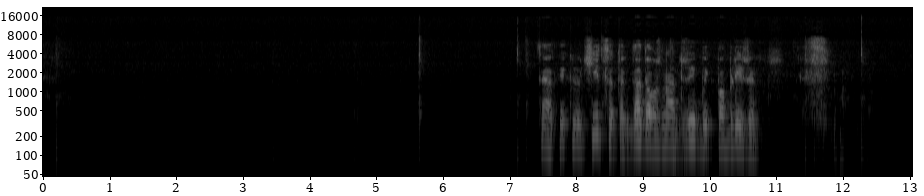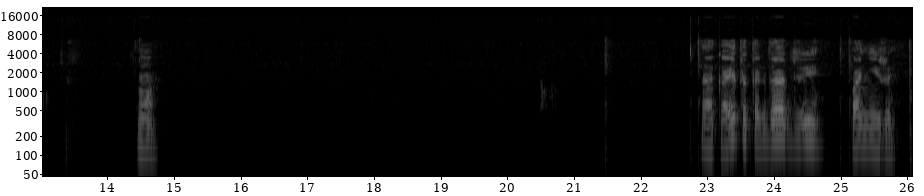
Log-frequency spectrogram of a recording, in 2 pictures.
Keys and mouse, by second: 0.4-6.0 drag, 7.2 click, 8.3 click, 12.6-21.8 drag, 22.8 click.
